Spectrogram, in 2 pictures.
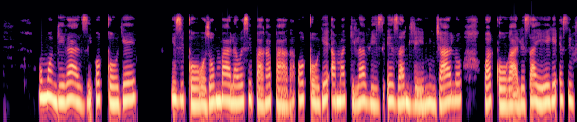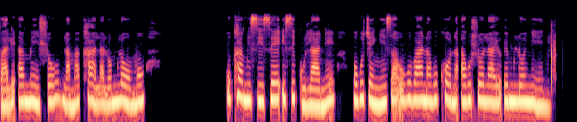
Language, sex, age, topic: North Ndebele, male, 25-35, health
